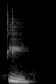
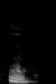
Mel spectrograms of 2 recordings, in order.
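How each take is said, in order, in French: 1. La lettre se prononce à la française, comme u. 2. La lettre se prononce à l'allemande, comme ou. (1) "Quand un Français prononce cette lettre" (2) "L'Allemand, lui, dit"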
